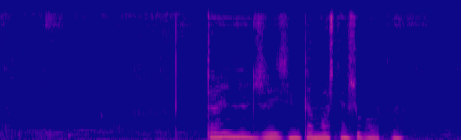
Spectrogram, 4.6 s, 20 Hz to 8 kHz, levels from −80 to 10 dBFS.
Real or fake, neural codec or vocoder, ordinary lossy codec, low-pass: fake; codec, 44.1 kHz, 2.6 kbps, SNAC; AAC, 48 kbps; 7.2 kHz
